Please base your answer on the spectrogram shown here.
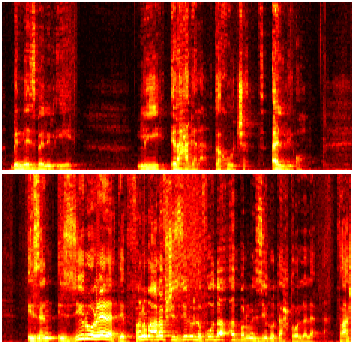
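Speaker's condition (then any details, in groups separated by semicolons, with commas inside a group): No condition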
